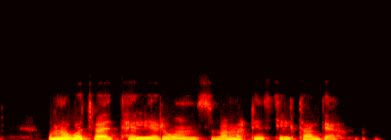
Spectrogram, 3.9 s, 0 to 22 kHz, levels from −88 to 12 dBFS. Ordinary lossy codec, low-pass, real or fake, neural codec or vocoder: Opus, 16 kbps; 7.2 kHz; fake; codec, 16 kHz, 16 kbps, FunCodec, trained on Chinese and English, 50 frames a second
